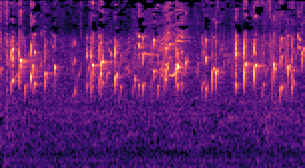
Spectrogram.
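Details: Short burst of European goldfinch batbata song, used as stimulating song for a caged goldfinch: crisp, bright chirps and tinkles in rapid clusters, pausing briefly around two seconds.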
